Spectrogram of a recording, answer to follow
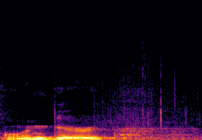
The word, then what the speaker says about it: Glen Garioch: I'm self-funding senior yup but it's pronounced going Gary is a 12 year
